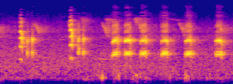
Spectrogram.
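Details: Long-tailed shrike giving a series of harsh, nasal, squawking notes, each a short rasp spaced roughly every third of a second, with faint background hiss.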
